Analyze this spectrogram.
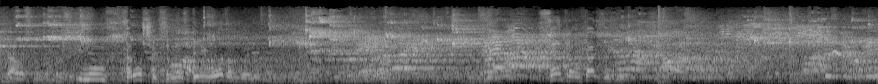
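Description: Young men shout to each other in an echoing sports hall.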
